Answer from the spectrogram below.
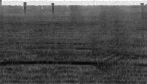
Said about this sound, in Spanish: Un aplauso, señores y señores, por favor. Gracias, gracias.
